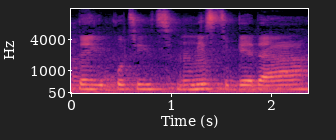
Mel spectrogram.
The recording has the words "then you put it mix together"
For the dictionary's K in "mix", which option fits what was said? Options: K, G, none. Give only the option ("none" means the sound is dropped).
none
